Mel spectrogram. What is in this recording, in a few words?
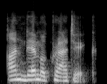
"undemocratic", Indian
